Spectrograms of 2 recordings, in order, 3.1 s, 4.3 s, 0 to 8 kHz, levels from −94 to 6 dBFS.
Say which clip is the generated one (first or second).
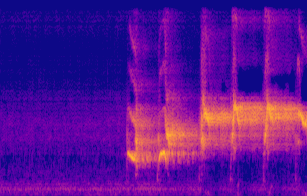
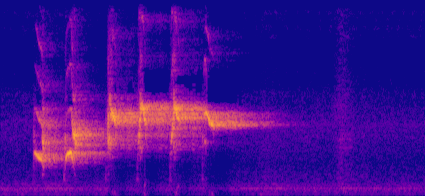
first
